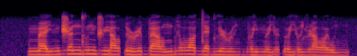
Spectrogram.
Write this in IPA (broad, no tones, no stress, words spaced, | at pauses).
mæjnd͡ʒœ ndund͡ʒyjælˠ ɗyɭi bælˠmbiwlˠœ dɛɡlʲuɭyʎ bɵjmøjøɠɵ jɵʎɭælˠ juʎ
